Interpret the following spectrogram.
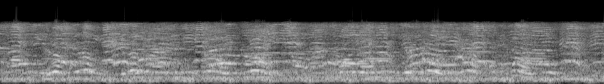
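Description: A group of young children shouting and calling out all at once: a loud, steady clamour of many overlapping high-pitched voices.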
